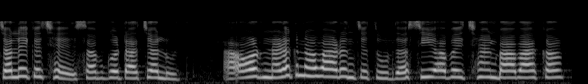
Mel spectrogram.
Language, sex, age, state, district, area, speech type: Maithili, female, 30-45, Bihar, Darbhanga, urban, spontaneous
